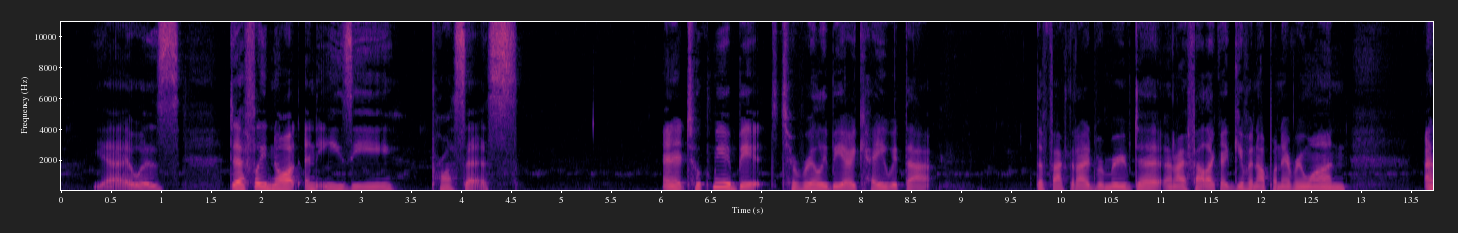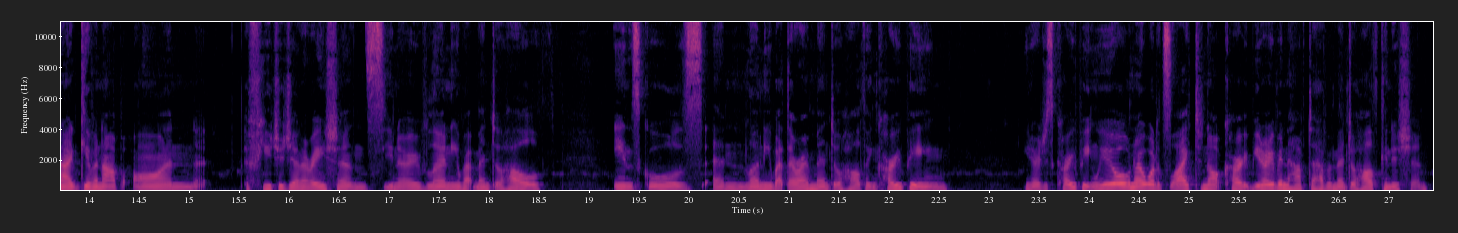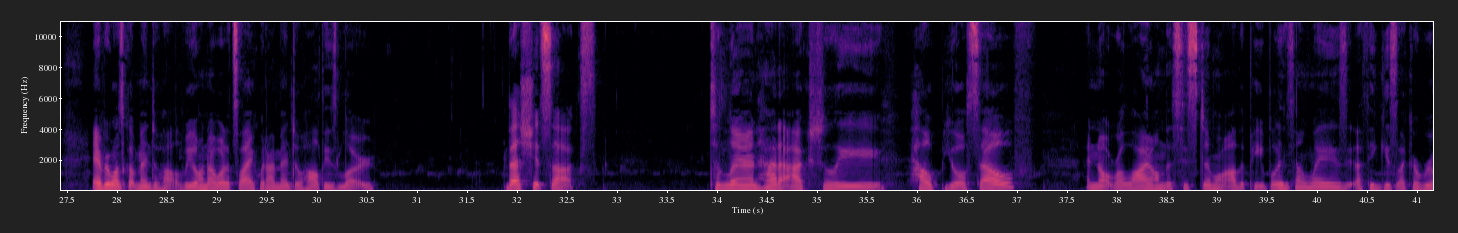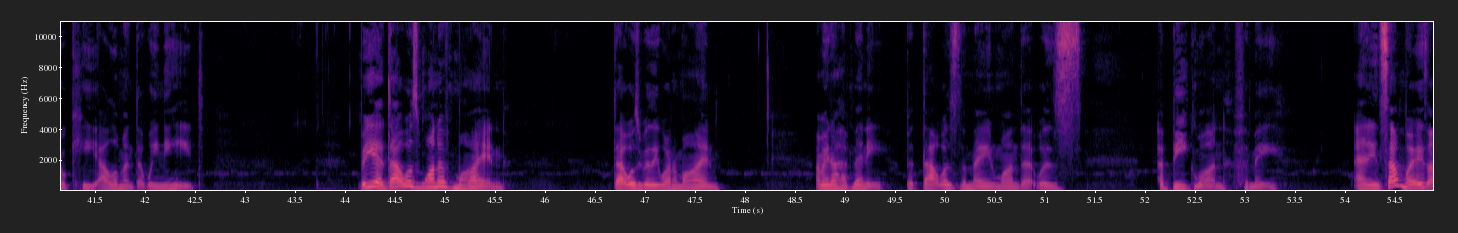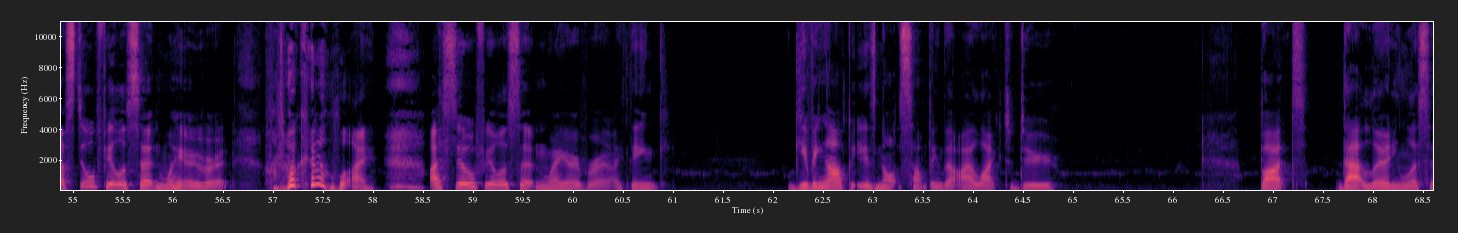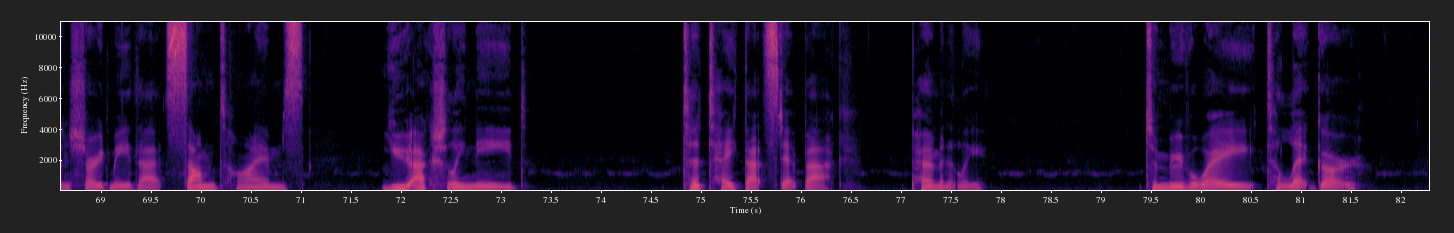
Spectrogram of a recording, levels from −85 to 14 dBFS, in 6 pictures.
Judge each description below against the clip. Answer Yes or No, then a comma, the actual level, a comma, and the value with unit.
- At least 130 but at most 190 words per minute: Yes, average, 160 wpm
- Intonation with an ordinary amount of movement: Yes, average, 4.5 semitones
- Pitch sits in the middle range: Yes, medium, 175 Hz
